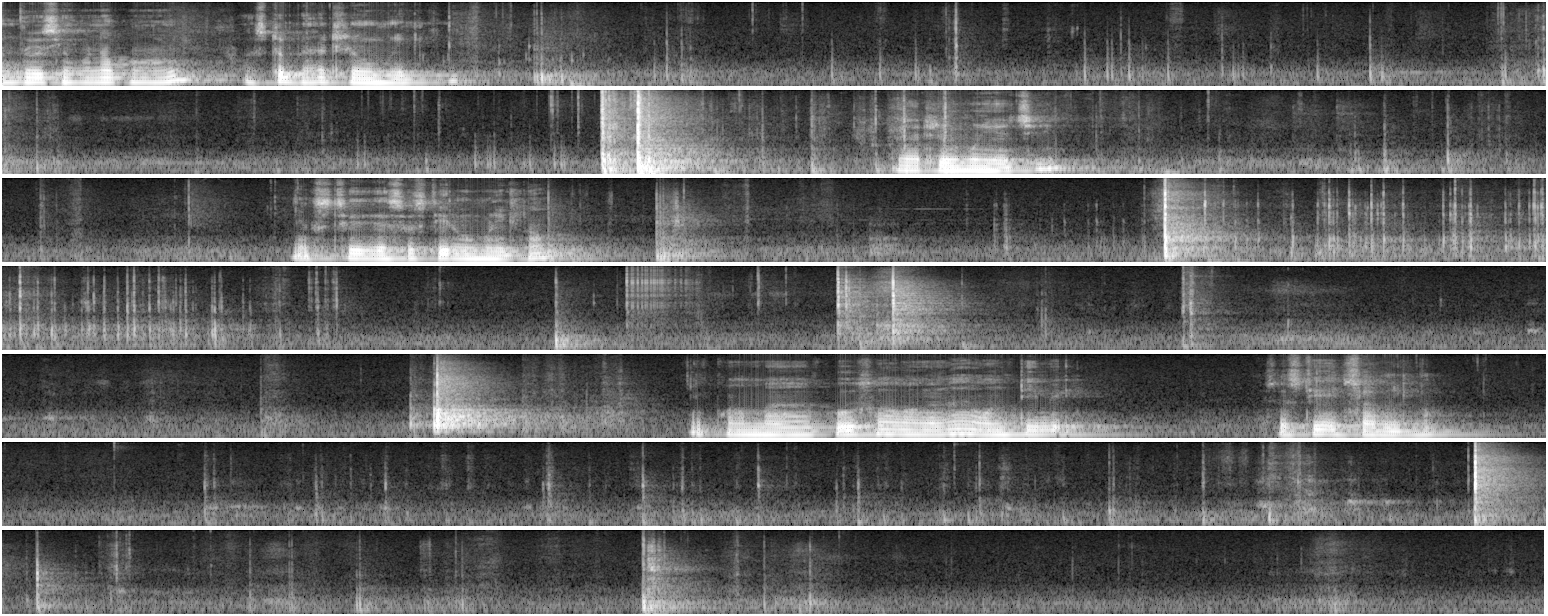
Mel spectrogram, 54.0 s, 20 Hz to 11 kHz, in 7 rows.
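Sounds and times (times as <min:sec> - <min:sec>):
small parts clicking and scraping: 0:21.6 - 0:24.9.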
